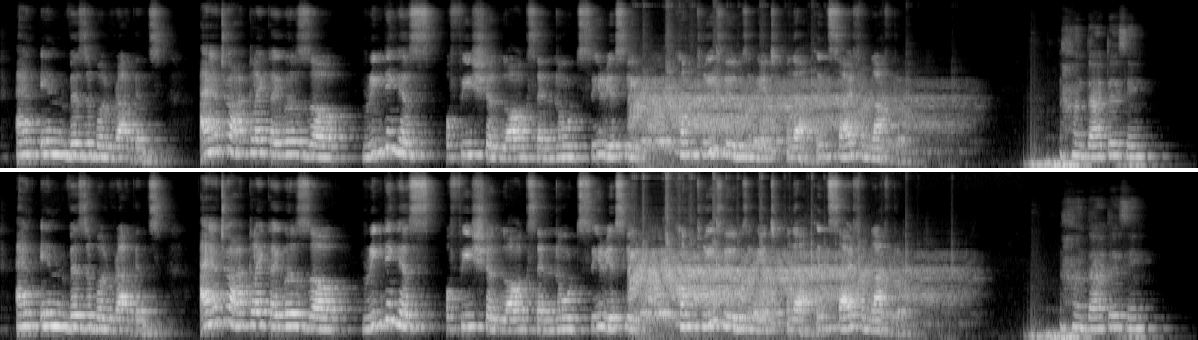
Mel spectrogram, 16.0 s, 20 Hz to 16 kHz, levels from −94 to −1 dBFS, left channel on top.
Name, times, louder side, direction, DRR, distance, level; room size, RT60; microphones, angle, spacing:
voice 1, 0.2-2.1 2.7-5.7 6.0-8.6 9.0-12.1, right 2 dB, 20° right, 0.9 m, -25 dB
sound 1, 8.4-12.9, right 4 dB, 50° right, 0.9 m, -30 dB
voice 2, 14.0-15.2, left 1 dB, 60° left, 0.7 m, -28 dB
8.9 x 4.4 x 3.8 m
head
